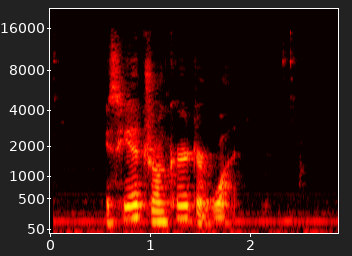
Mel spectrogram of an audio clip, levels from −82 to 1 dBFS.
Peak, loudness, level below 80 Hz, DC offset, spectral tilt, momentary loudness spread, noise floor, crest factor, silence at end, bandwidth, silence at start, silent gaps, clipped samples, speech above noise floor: -14 dBFS; -31 LUFS; -68 dBFS; under 0.1%; -5.5 dB/octave; 19 LU; -55 dBFS; 20 dB; 0.25 s; 16 kHz; 0.1 s; none; under 0.1%; 25 dB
